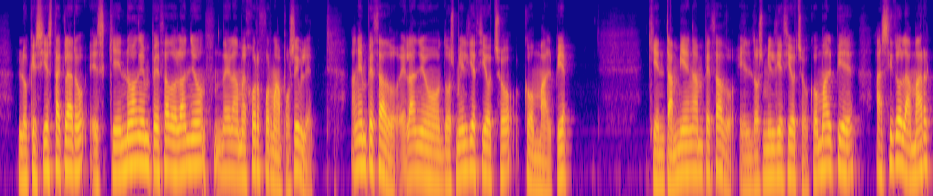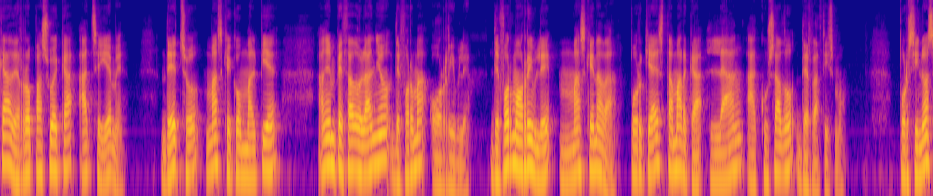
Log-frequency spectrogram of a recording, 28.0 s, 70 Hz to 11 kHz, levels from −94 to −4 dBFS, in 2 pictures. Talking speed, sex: 160 wpm, male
